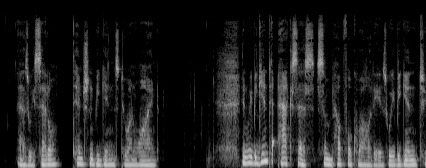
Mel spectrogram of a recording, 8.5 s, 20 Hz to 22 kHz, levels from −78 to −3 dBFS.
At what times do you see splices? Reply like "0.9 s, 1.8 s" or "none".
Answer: 1.2 s, 6.6 s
